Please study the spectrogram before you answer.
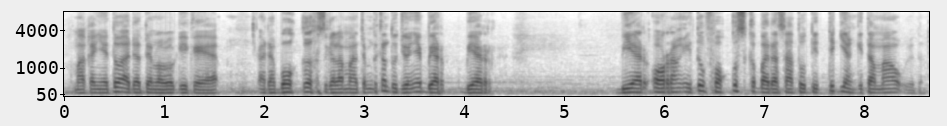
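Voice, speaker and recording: A man's voice: medium pitch, darkish tone, a little hiss or hum. A man, a podcast co-creator explaining his camera and sound work on a panel, often restarting and searching for words. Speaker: podcast co-creator and cinematographer guest. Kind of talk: casual panel talk, explaining.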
